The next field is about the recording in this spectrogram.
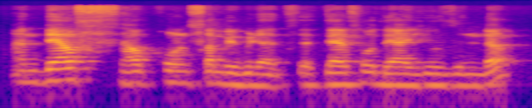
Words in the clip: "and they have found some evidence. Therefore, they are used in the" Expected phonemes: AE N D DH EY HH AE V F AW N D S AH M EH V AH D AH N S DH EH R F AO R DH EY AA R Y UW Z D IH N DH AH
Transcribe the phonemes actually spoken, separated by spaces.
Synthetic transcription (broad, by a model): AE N D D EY HH AE V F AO N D S AH M EH V AH D AH N S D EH R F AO R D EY AA R Y UW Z IH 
